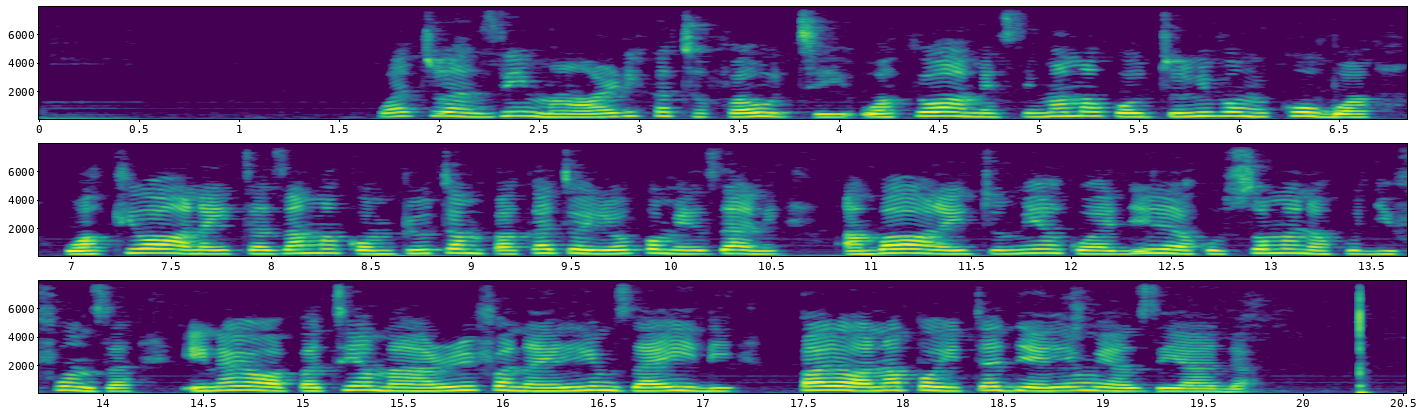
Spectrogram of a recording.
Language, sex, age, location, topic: Swahili, female, 25-35, Dar es Salaam, education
